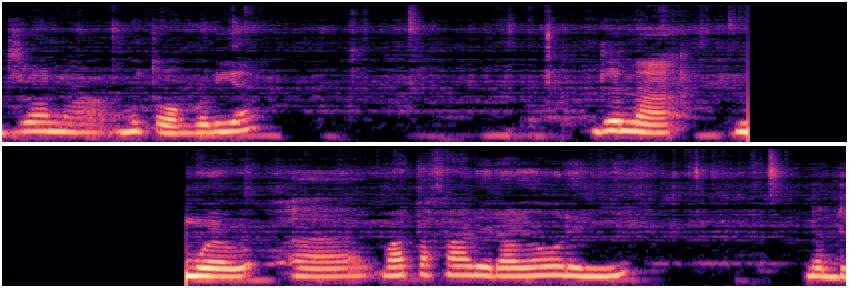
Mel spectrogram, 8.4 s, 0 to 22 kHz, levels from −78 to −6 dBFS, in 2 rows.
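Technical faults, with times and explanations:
3.72–5.14 s, audio dropout to silence: speech vanishes for 1.41 s with no room tone, a flatline waveform and blank spectrogram, likely from a lost input link.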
